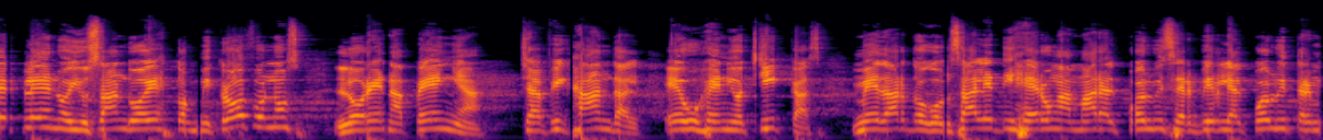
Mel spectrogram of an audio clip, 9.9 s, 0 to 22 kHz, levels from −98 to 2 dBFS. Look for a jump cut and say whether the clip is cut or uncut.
uncut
